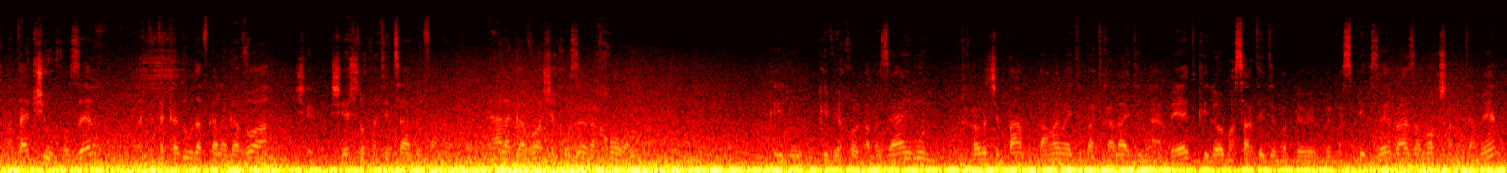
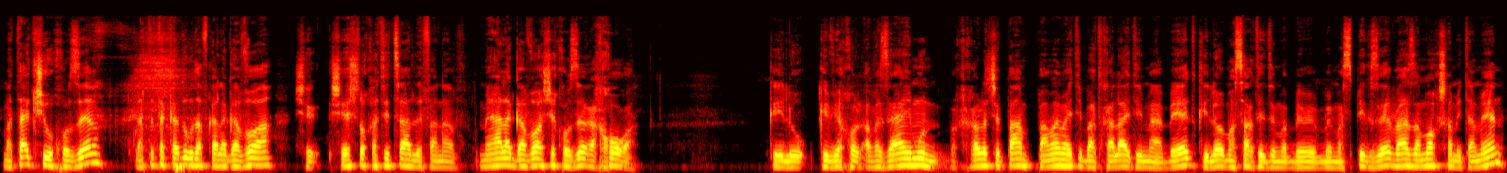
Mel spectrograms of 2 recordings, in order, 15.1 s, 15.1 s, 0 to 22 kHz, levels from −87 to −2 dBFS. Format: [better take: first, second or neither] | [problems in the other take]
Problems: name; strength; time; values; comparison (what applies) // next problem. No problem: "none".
second | low rumble; loud; throughout; as loud as the speech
